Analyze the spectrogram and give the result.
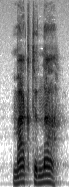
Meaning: inflection of namaken: 1. plural past indicative 2. plural past subjunctive
- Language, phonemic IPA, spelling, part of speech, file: Dutch, /ˈmaktə(n) ˈna/, maakten na, verb, Nl-maakten na.ogg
